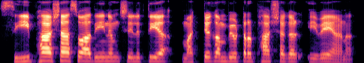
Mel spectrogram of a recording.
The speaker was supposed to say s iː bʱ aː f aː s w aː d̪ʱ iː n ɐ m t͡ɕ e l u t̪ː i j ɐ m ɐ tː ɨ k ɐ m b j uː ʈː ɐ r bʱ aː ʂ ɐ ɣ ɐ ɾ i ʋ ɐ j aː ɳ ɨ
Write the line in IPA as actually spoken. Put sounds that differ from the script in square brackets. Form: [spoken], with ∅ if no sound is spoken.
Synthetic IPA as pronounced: s iː bʱ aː [ʂ] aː s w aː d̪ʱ iː n ɐ m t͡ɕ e l u t̪ː i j ɐ m ɐ tː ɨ k ɐ m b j uː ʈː ɐ r bʱ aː ʂ ɐ ɣ ɐ [ɭ] i ʋ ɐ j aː ɳ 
